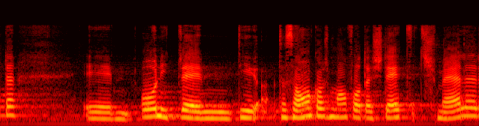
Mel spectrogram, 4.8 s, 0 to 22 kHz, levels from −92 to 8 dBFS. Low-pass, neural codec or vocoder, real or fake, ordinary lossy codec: none; none; real; none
